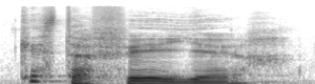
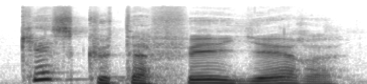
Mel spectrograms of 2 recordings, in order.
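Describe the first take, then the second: First: The word 'que' is dropped entirely. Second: The word 'que' is fully pronounced.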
